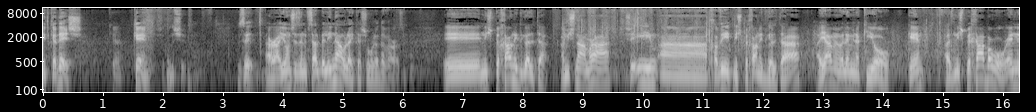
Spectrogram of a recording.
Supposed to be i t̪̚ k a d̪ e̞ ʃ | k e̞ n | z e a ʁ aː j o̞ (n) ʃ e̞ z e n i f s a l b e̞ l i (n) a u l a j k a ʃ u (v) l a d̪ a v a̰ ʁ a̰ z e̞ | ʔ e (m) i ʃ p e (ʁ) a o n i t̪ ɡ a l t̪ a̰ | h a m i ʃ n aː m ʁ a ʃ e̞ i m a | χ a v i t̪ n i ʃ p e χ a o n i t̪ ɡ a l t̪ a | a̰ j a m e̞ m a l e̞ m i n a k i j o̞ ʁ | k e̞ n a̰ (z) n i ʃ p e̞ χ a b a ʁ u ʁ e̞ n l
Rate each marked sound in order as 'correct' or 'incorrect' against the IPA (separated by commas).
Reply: correct, correct, incorrect, incorrect, incorrect, correct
